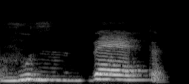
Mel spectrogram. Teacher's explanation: Vou usar esse S aqui com o som de Z, tá? Então, terminou um S, começou uma vogal, o meu S, o meu som de S vira Z.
